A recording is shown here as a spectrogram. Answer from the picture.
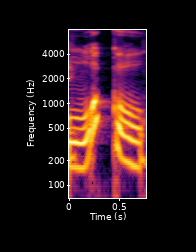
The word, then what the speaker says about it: Cuoco: Big Bang Theory Star Kaylee Cuoco, habe ich das richtig gesagt? Cuoco.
